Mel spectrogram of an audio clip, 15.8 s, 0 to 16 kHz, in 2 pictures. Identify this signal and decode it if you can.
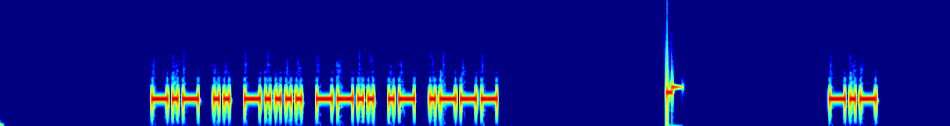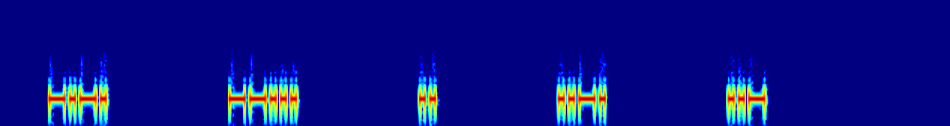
Morse code, heard as a keyed tone, about 28 wpm, spaced as for 12 wpm, 700 Hz. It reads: KI6ZAJ KC7IFU
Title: USA Call Signs - 6 Characters - 8x Character Spacing - 28wpm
